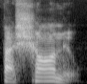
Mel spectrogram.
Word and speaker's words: Fashanu: Jeff Jeff hold on uh how about you pronounce a last name for me the people want to hear it I think it's fashanu good there you go because I saw more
